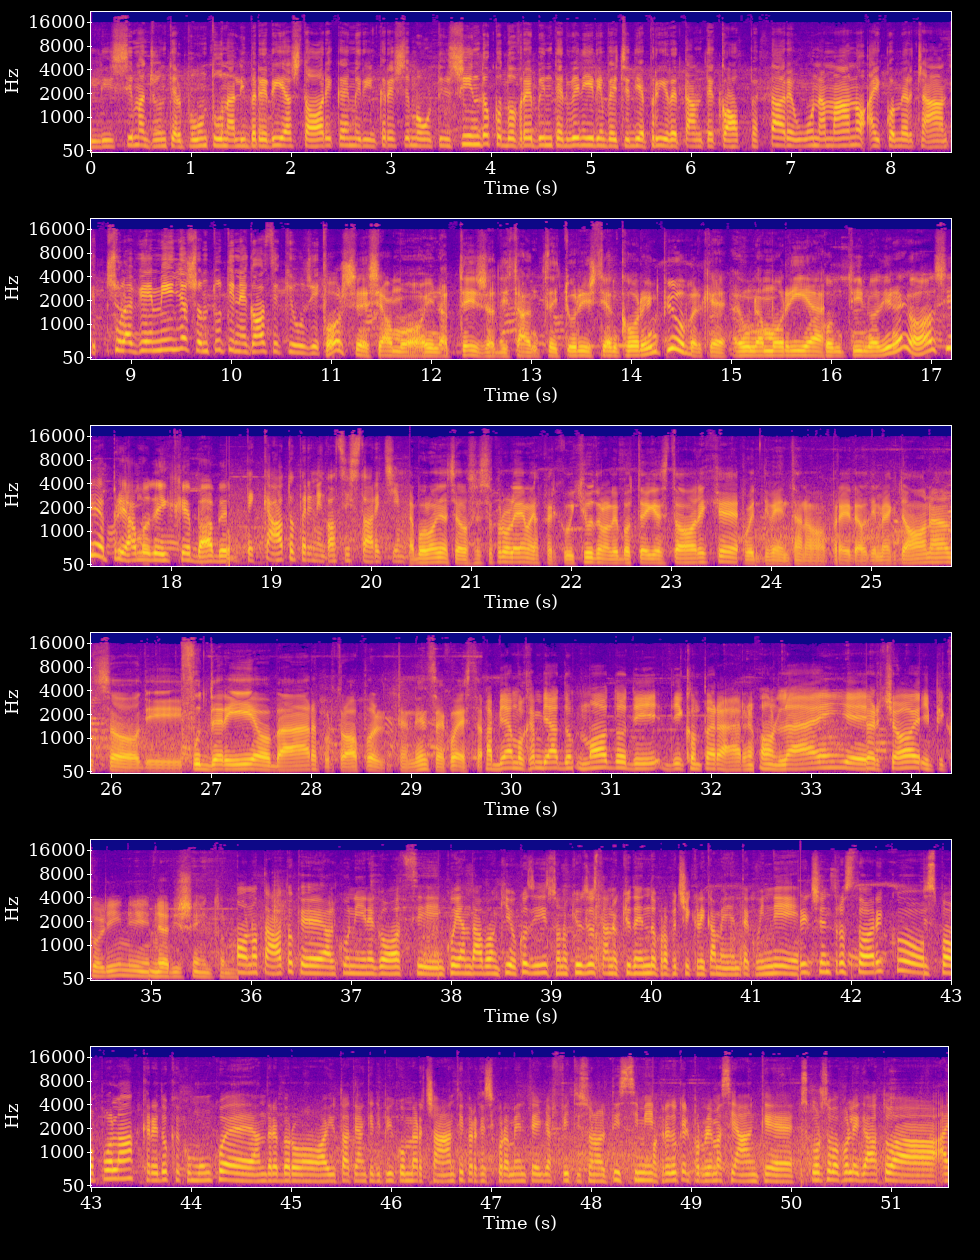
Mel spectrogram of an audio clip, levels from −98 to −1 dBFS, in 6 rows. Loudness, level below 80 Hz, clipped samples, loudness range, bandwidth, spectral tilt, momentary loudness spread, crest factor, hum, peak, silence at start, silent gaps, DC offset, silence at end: -14 LUFS; -58 dBFS; under 0.1%; 3 LU; 20 kHz; -3.5 dB/octave; 6 LU; 14 dB; none; 0 dBFS; 0 s; none; under 0.1%; 0 s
